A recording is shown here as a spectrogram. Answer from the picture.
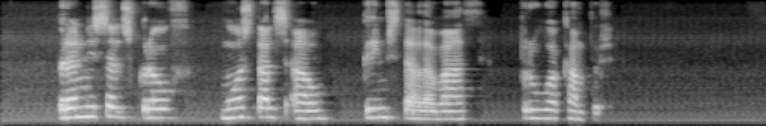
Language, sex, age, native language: Icelandic, female, 40-49, Icelandic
